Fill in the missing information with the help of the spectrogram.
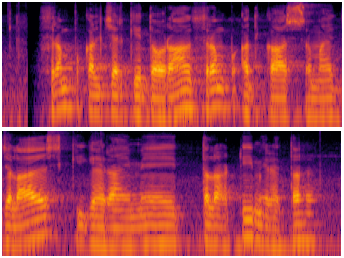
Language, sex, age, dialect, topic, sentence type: Hindi, male, 31-35, Awadhi Bundeli, agriculture, statement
